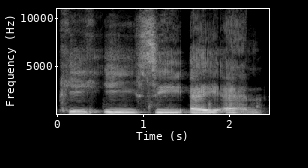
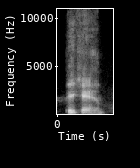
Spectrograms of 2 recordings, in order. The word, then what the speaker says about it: pecan: It's spelled Pecan. How do you pronounce that? Pecan.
